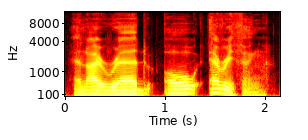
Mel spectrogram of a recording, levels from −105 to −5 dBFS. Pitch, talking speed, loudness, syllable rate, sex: 105 Hz, 140 wpm, -17 LUFS, 5.0 syllables/s, male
